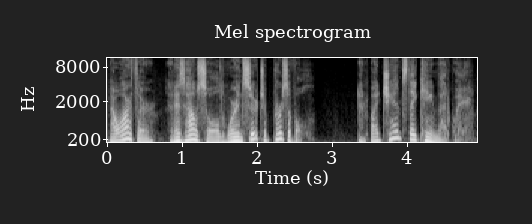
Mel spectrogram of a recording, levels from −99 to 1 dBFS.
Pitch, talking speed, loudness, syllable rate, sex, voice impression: 150 Hz, 205 wpm, -19 LUFS, 6.1 syllables/s, male, masculine, adult-like, slightly middle-aged, slightly thick, slightly relaxed, slightly weak, slightly bright, slightly soft, slightly muffled, slightly fluent, slightly cool, intellectual, slightly refreshing, sincere, very calm, slightly mature, friendly, reassuring, slightly unique, elegant, sweet, very kind, very modest, slightly light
